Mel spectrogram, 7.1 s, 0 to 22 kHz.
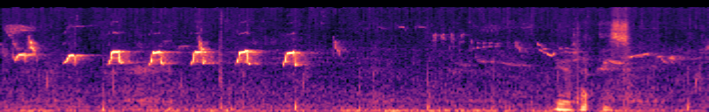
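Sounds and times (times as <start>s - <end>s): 
dunnock singing outdoors by a restored cottage: 0.0s - 7.0s
speech: 5.8s - 6.4s.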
